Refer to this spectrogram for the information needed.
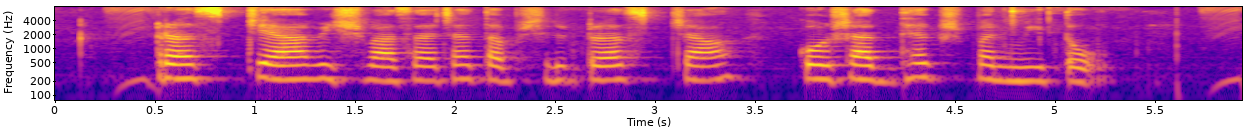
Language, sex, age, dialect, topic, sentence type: Marathi, male, 31-35, Varhadi, banking, statement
